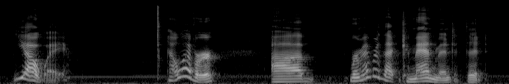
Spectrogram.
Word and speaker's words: Yahweh: Typically, in English, we would say that that is pronounced probably Yahweh.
